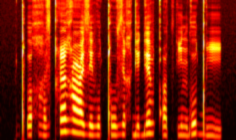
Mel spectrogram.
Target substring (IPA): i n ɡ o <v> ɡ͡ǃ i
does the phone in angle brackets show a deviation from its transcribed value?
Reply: yes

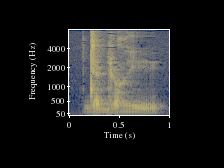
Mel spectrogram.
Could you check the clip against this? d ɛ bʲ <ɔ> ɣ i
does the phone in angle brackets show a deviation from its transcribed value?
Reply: no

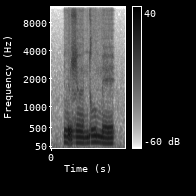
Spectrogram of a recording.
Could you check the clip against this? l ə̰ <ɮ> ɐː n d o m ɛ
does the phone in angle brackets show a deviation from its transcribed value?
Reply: no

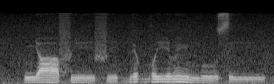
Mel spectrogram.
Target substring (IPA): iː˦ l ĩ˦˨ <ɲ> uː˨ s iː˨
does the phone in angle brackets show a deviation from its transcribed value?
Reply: yes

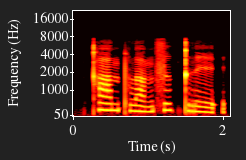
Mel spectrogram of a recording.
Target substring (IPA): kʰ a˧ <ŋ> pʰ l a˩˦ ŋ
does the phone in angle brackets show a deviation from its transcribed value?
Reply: yes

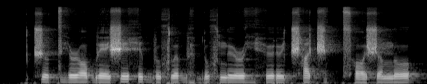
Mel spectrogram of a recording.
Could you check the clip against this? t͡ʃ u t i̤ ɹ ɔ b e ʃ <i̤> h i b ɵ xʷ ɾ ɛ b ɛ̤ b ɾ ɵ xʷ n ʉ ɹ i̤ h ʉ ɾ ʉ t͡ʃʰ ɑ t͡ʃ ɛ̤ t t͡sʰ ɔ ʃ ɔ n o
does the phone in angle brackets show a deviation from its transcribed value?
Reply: yes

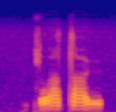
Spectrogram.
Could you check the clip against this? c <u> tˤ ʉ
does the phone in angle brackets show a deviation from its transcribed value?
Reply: yes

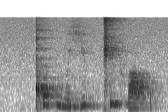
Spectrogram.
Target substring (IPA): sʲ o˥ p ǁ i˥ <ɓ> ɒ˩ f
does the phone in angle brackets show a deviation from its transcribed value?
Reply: yes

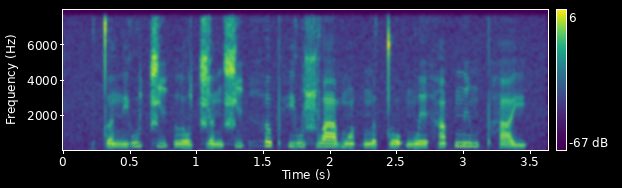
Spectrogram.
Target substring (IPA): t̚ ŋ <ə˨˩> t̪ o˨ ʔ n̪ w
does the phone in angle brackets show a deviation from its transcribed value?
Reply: no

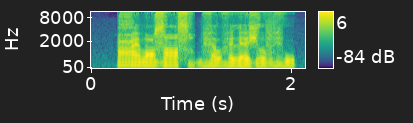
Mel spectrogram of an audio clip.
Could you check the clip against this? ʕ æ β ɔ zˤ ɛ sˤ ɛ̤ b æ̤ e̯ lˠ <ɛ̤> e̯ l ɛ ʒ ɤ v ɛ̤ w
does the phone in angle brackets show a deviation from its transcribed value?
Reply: yes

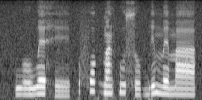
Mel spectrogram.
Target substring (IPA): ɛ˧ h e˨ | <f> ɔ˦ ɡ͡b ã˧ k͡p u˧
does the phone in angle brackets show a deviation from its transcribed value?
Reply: no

